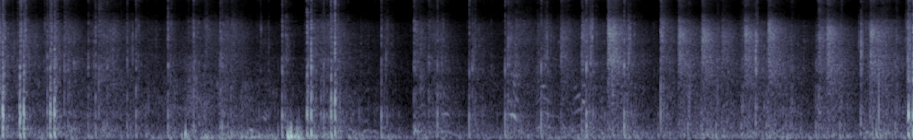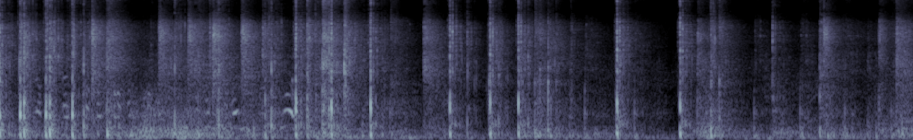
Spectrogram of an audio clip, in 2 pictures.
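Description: Paintball markers firing: irregular sharp pops, some in quick runs.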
